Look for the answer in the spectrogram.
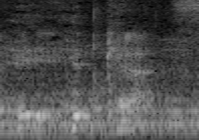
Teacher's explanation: you add a little bit of a vocal fry to your radio voice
